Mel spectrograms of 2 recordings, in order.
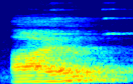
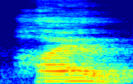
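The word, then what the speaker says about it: heir: तो इनमें H silent है बेटा, ठीक है, हम इसको हावर नहीं बोलेंगे, हॉनर, होनेस्ट, हायर, ये नहीं बोला जाता, एच is silent, honour, are, honest, आयर, तो इन सब के सामने क्या आएगा बेटा, एन।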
